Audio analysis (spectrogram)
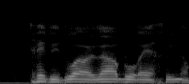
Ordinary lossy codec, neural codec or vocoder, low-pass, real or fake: AAC, 48 kbps; codec, 16 kHz, 1 kbps, FunCodec, trained on LibriTTS, 50 frames a second; 7.2 kHz; fake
